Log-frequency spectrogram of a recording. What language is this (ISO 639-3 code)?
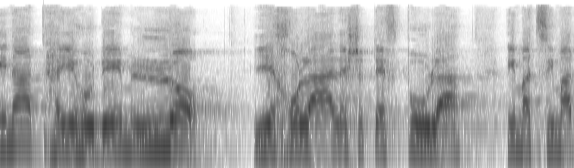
heb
